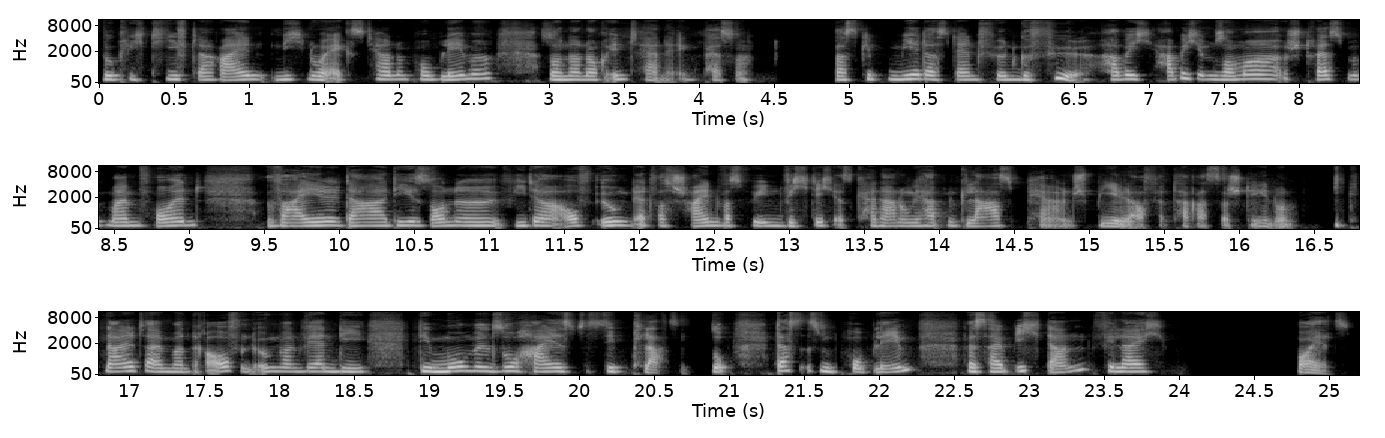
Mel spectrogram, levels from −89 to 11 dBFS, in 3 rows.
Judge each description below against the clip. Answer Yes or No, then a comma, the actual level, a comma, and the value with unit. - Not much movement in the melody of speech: Yes, narrow, 2.1 semitones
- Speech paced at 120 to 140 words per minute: No, fast, 190 wpm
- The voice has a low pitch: No, high, 195 Hz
